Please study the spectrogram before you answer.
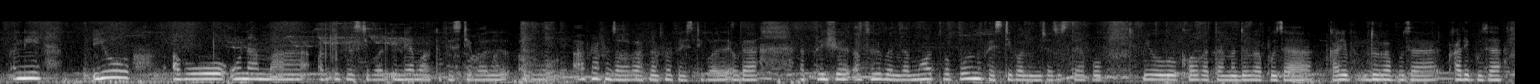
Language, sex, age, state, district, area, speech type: Nepali, female, 18-30, West Bengal, Jalpaiguri, rural, spontaneous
